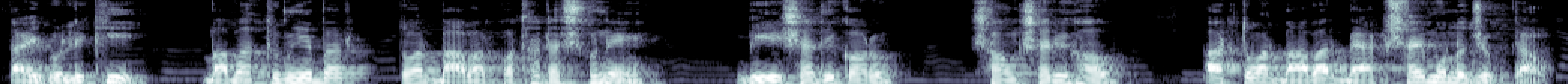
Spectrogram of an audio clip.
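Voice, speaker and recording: A man's voice: mid-range voice, brisk, dark tone, lightly acted. A man playing a kindly, pious older neighbour who gives patient, earnest advice in an Islamic cartoon. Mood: earnest admonishing.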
